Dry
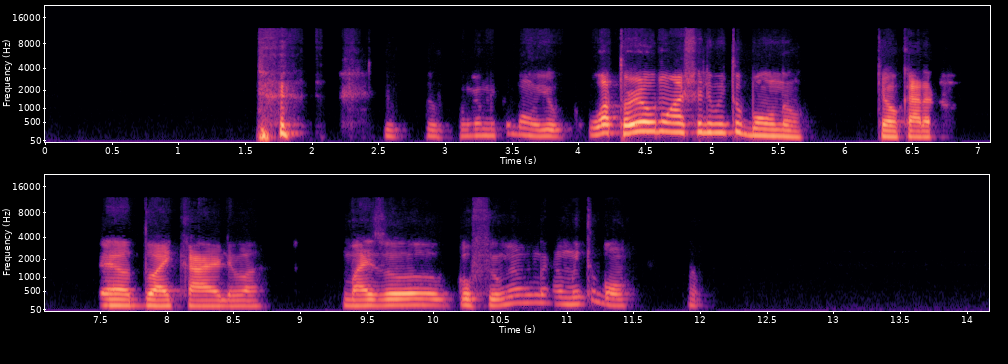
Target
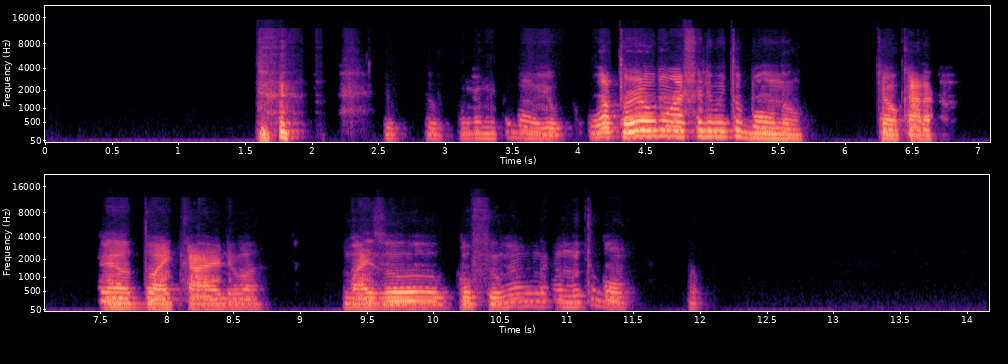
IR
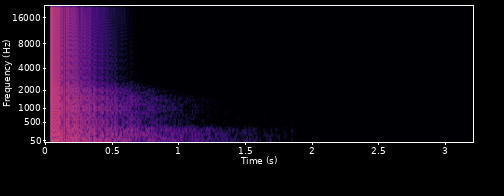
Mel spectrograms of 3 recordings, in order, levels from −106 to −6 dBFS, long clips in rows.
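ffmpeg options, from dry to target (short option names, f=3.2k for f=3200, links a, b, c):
-filter_complex "[0:a]afreqshift=42,asplit=3[a][b][c];[b]asetrate=22050,aresample=44100,atempo=2,volume=-3dB[d];[c]asetrate=55563,aresample=44100,atempo=0.793701,volume=-15dB[e];[a][d][e]amix=inputs=3:normalize=0"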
